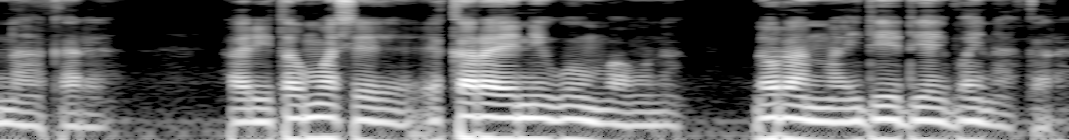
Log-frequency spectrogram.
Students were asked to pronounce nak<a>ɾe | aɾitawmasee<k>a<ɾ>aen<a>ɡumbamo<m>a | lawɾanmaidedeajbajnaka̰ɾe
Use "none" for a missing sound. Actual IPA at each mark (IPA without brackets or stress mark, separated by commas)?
a, k, ɾ, i, n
